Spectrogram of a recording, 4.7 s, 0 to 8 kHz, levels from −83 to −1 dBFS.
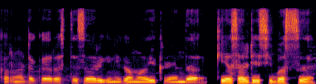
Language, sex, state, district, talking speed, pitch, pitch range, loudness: Kannada, male, Karnataka, Raichur, 140 wpm, 130 Hz, 125-130 Hz, -17 LUFS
